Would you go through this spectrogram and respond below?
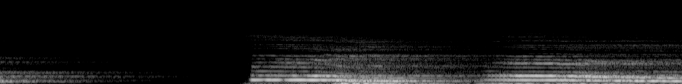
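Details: Whale call: a fading low moan, a second of silence, then rich harmonic moaning that slides gently downward, swelling again after a brief dip.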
